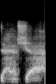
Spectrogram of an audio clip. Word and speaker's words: Bettger: but he pronounces it betcha, as in you betcha.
